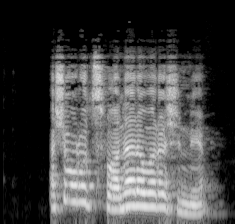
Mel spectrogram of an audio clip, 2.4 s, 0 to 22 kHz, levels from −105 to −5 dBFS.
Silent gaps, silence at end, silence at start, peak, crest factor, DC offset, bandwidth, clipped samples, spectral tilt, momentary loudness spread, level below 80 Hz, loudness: none; 0.3 s; 0.5 s; 0 dBFS; 18 dB; under 0.1%; 10.5 kHz; under 0.1%; -2 dB/octave; 9 LU; -64 dBFS; -17 LUFS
